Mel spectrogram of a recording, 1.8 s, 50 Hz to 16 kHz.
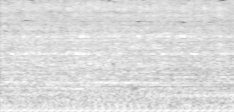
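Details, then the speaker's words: Kawasaki FH580V on a Scag Freedom Z mower, before carburetor replacement. Low, uneven idle thump that never smooths out, even at high idle; choke improves it slightly, so the owner believes a carburetor jet is plugged. "So you can hear it doesn't idle smoothly. Even at high idle it doesn't."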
